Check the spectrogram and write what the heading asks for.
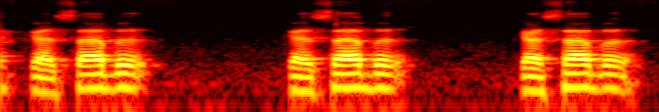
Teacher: پھر اس کے بعد کلمہ آیا تھا کسب، تو یہاں پر جو با ہے اس میں قلقلہ ہوگا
